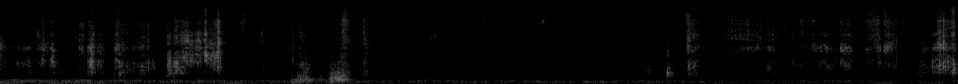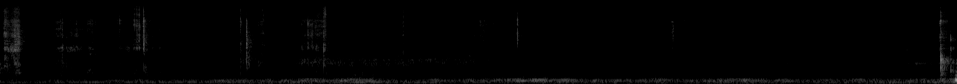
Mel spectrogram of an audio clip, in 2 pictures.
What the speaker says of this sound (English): Now I'm gonna cut it into bigger chunks.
